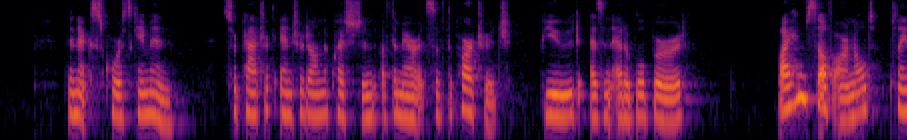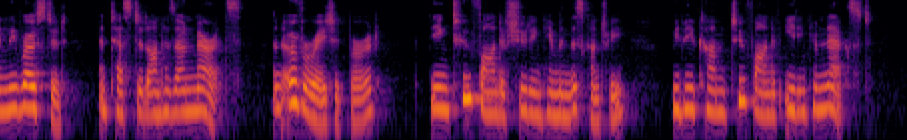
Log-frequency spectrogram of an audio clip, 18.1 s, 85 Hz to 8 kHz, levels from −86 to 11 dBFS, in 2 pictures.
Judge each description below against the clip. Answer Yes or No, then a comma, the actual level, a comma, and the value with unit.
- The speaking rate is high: No, average, 175 wpm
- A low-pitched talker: No, high, 200 Hz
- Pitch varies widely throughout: No, average, 3.7 semitones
